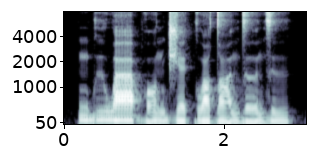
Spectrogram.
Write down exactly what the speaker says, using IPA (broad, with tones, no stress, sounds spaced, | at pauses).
m b ɨː˦ w aː˦ bʱ ɔ˨ n d͡ʒ ɛ˨˦ k o˨ dˤ ɐː˨ n d əː˦˨ n z ɨ˦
